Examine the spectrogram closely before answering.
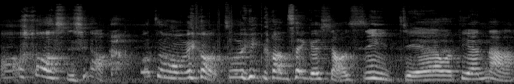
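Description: A woman's high voice at a fairly slow pace, swinging very widely in pitch, with audible room echo and noticeable background noise. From Taiwan, Yilan. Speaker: former retail sales worker abroad. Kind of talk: casual interview chat.

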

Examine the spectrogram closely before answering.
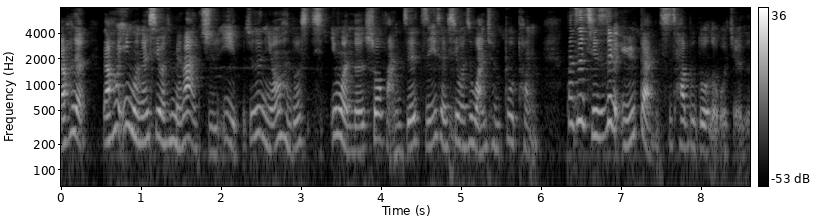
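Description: A woman races along at a very fast pace with a fairly high pitch. Her pitch swings very widely and her loudness shifts a lot. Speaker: podcaster and graduate student abroad. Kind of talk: casual solo monologue. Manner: hesitant with many fillers.

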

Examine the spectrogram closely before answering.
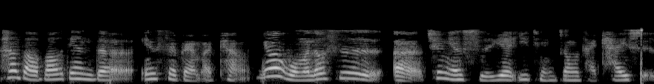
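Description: Using a normal speaking voice, a woman with fairly high pitch and lively intonation talks at a fairly slow pace. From Hong Kong. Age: 20s. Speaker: social media marketer. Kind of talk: casual interview.

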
